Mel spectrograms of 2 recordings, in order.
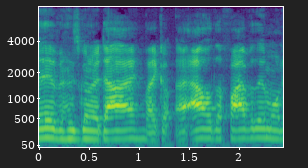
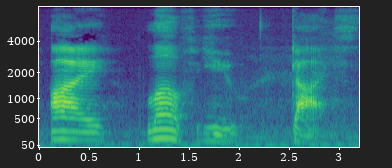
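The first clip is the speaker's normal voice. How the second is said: put-on old-school robot voice, lower; 3 semitones lower than usual. Describing an audiobook, speaker imitates its old-school robot voice. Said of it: "that old school robot bo- voice that goes".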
